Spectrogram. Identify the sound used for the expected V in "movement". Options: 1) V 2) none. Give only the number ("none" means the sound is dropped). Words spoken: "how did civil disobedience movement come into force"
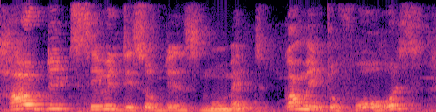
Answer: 2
